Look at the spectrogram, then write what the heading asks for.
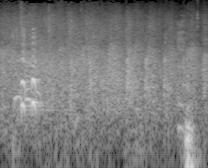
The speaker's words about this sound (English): Round of applause.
